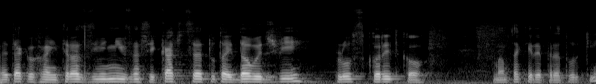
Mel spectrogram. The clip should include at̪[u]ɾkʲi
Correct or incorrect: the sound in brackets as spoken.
correct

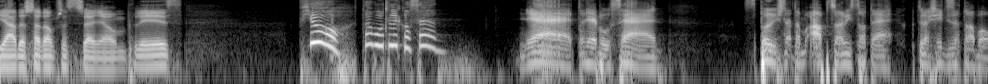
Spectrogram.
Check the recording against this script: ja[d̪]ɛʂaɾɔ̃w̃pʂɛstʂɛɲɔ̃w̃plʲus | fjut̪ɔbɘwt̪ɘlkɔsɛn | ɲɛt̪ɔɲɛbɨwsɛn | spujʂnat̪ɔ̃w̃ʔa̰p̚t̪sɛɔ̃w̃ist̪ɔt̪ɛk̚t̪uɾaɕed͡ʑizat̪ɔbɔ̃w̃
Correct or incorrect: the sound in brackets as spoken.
correct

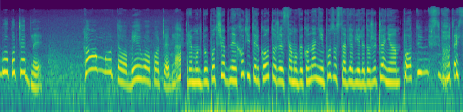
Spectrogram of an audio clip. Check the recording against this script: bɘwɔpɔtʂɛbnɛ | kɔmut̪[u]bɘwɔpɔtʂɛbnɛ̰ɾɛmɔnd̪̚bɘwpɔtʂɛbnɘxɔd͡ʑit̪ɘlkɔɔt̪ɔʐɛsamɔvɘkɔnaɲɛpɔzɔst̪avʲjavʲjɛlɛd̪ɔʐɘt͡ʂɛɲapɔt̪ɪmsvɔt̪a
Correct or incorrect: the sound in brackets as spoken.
incorrect: ɔ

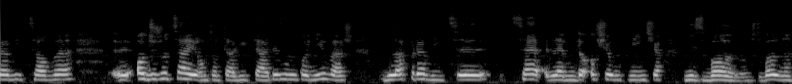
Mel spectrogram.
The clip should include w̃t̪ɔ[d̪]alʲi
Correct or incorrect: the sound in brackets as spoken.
incorrect: t̪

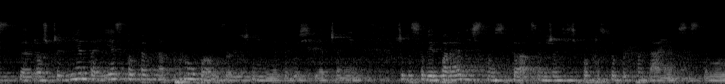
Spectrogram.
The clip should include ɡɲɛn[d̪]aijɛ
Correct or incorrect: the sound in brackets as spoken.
incorrect: t̪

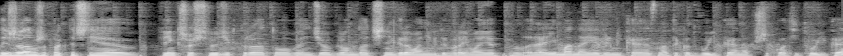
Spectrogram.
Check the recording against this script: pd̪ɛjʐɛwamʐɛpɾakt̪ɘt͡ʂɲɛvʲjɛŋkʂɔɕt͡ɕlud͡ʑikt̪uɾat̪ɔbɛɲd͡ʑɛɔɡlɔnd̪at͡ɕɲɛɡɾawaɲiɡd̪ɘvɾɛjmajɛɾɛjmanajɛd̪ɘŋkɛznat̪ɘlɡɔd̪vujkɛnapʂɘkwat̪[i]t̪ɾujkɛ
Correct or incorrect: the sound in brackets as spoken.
correct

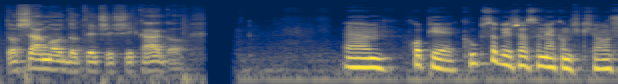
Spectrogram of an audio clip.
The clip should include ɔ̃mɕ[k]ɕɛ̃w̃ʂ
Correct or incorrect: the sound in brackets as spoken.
correct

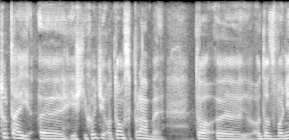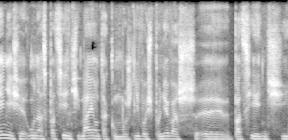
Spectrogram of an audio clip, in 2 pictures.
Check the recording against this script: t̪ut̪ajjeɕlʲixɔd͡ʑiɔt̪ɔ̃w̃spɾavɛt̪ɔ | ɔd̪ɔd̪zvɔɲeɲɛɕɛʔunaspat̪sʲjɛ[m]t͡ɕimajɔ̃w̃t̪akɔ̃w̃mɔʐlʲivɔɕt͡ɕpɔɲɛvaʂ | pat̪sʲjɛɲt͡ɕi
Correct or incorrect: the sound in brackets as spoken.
incorrect: ɲ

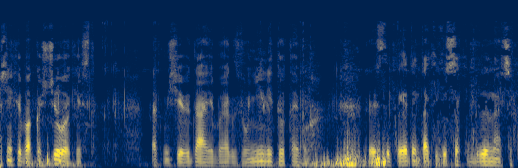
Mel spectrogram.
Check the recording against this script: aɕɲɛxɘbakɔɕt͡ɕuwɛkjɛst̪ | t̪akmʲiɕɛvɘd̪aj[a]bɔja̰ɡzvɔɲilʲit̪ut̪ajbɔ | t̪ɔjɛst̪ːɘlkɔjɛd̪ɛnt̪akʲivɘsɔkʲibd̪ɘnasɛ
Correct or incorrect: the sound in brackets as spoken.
incorrect: ɛ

